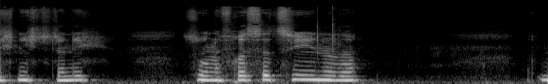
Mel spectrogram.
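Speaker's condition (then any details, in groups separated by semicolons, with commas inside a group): Spasticity from birth; multiple sclerosis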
